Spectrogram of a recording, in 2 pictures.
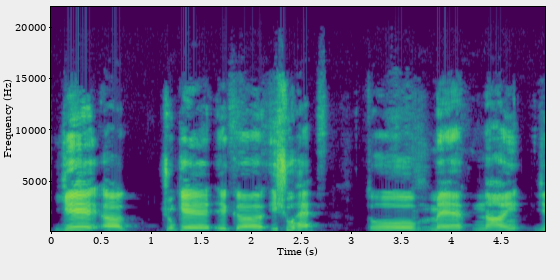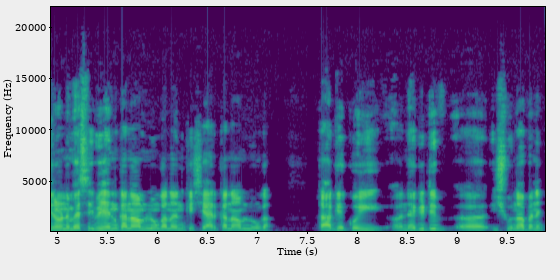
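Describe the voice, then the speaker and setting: A man's voice: high-pitched, fairly bright tone, smooth. A man hosting a religious call-in show, reading viewer messages and telling anecdotes in a respectful, affirming way. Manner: respectful, affirming, hesitant fillers when reading.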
